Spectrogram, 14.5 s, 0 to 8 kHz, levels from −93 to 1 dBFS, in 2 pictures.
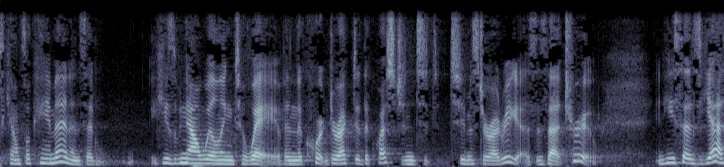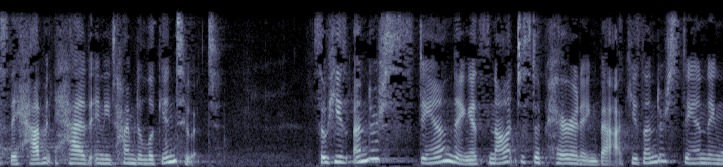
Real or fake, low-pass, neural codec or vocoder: real; 7.2 kHz; none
